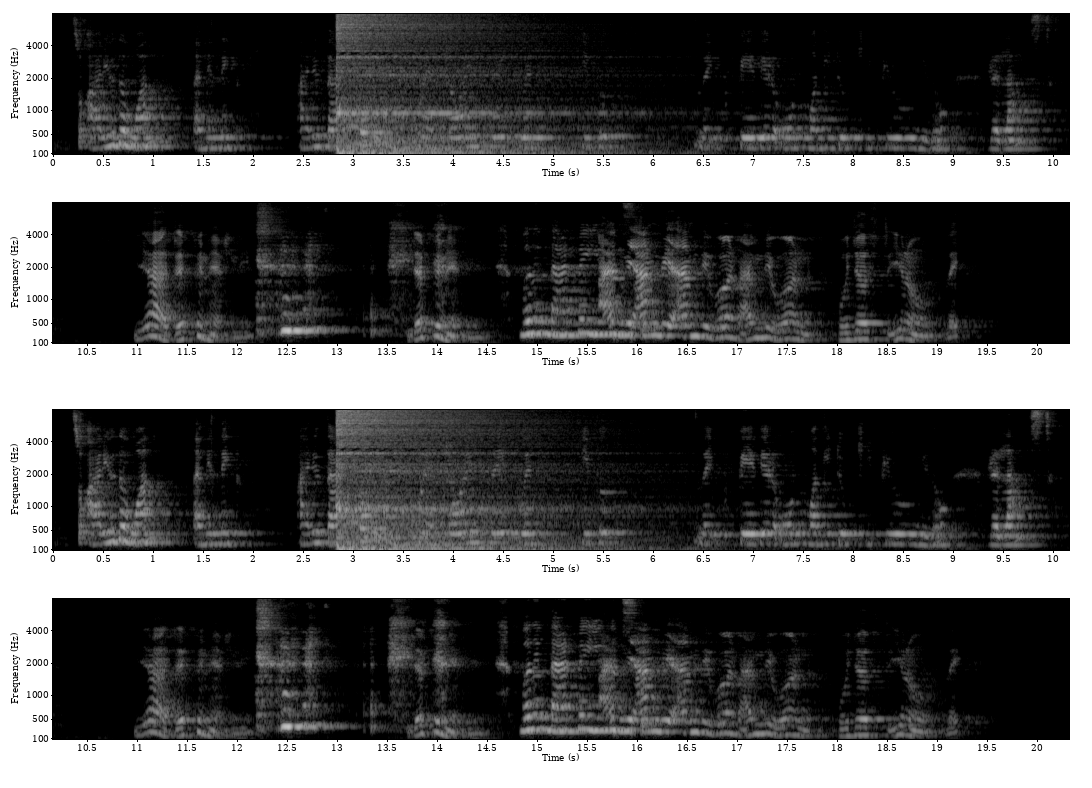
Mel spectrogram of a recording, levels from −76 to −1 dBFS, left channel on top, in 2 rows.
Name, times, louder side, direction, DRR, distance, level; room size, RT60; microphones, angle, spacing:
voice 1, 0.2-2.0 2.4-5.7 6.4-10.0 12.2-13.0 13.3-14.1 14.6-16.2, right 1 dB, 40° right, 2.1 m, -38 dB
sound 1, 2.8-6.4, right 2 dB, 15° right, 1.7 m, -34 dB
voice 2, 11.0-12.2 13.7-14.5 15.6-19.2, left 2 dB, 65° left, 1.8 m, -38 dB
20.5 x 20.5 x 7.8 m
head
